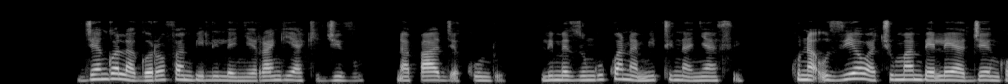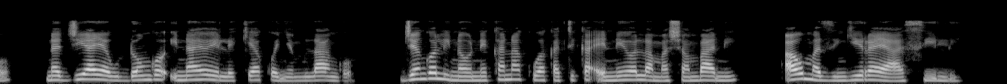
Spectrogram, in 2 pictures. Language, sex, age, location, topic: Swahili, female, 25-35, Nairobi, education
